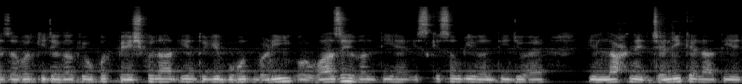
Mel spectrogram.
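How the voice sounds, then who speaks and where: A man teaching Quran recitation rules in a patient lesson, often checking whether the listener follows and slowing down to sound out Arabic words. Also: mid-range voice, a little mellow, a little hiss or hum. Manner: patient, repeats "theek hai?" to check understanding. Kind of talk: explanatory lesson.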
